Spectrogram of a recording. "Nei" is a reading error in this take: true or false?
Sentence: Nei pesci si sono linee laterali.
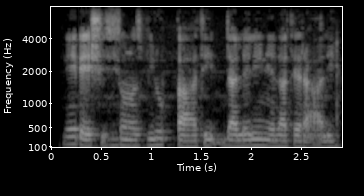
false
